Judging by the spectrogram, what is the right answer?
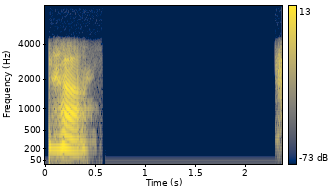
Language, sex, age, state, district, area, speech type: Gujarati, female, 30-45, Gujarat, Anand, urban, conversation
